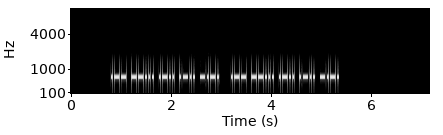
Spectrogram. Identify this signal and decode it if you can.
Morse code, heard as a keyed tone, about 34 wpm, 700 Hz. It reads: W7LLC W7LLC
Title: USA Call Signs Repeated 2x 35wpm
